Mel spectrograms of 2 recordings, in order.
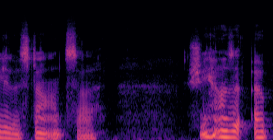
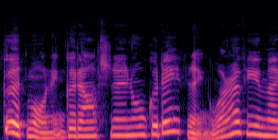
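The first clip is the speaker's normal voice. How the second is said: big bright welcome, loud and rising; loud cheery greeting; 5 semitones higher, 7 dB louder, faster than usual. Real, not acted. Vlogger greeting her viewers loudly and brightly. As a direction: call out the greeting to the whole world. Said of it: "bright greeting".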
